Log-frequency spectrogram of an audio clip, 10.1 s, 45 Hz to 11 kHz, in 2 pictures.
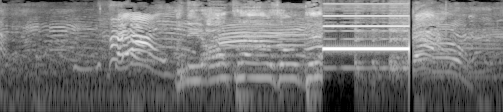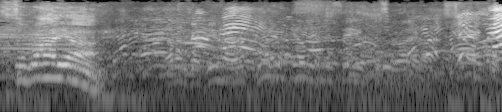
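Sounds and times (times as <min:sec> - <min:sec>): high-pitched censor bleep: 0:03.2 - 0:04.1.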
